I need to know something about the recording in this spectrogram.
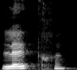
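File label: "lettre", French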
